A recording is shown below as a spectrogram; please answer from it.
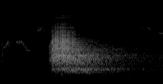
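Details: An antlerless deer gives a single harsh, breathy call that fades quickly, with faint bird chirps nearby.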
